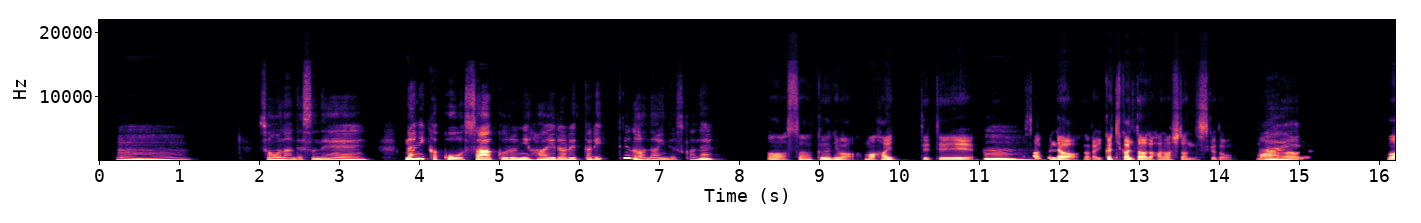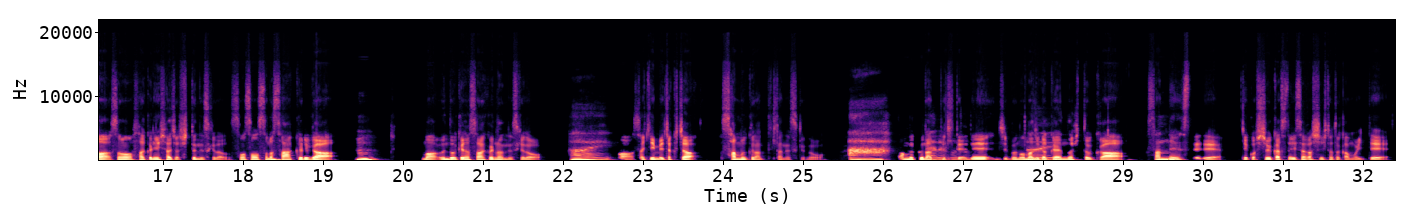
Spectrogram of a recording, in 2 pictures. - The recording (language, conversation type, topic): Japanese, advice, 新しい環境で自分を偽って馴染もうとして疲れた
- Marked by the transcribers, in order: none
